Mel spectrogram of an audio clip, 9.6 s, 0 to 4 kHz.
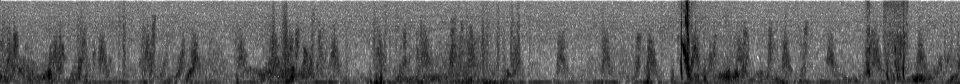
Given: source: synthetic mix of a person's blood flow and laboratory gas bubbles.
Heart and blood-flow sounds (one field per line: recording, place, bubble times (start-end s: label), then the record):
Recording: Doppler ultrasound of blood flow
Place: subclavian vein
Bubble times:
6.77-6.96 s: bubbles
8.65-8.72 s: bubbles
8.83-9.08 s: bubbles
From the record:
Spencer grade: 2 (many but less than half of the cardiac periods contain bubble signals, singularly or in groups)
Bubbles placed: anywhere in the cardiac cycle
